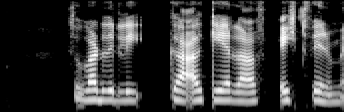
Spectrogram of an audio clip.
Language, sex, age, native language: Icelandic, female, 11, Icelandic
